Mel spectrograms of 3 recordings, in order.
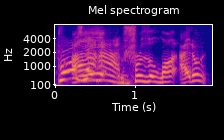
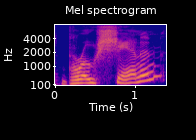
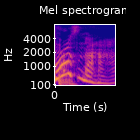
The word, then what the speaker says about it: Brosnahan: Which in my mind, I have always pronounced as Bro Shannon. I did Bro Hansen or something.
